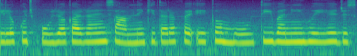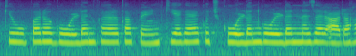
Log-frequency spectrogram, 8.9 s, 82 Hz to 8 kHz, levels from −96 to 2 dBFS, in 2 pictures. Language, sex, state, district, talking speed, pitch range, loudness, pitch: Hindi, female, Chhattisgarh, Korba, 210 wpm, 255-270 Hz, -14 LUFS, 265 Hz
